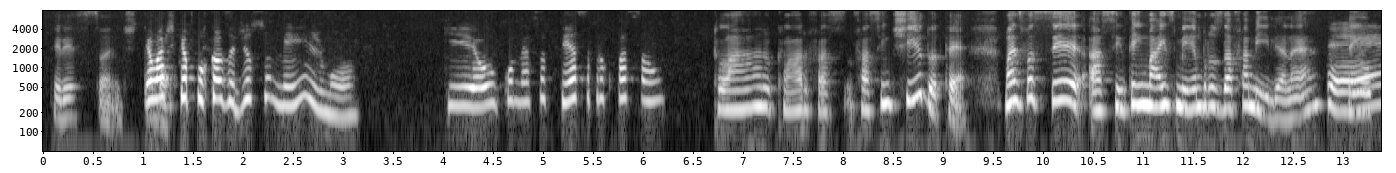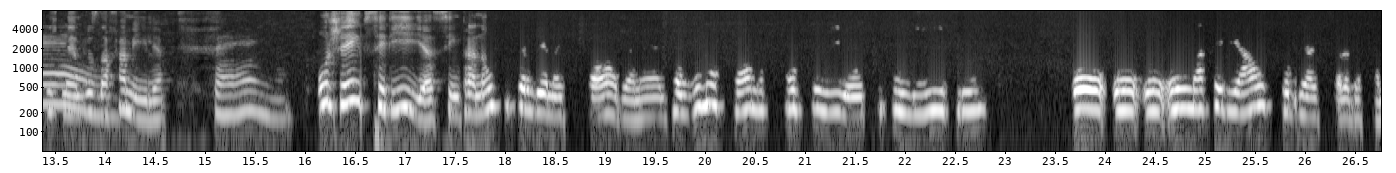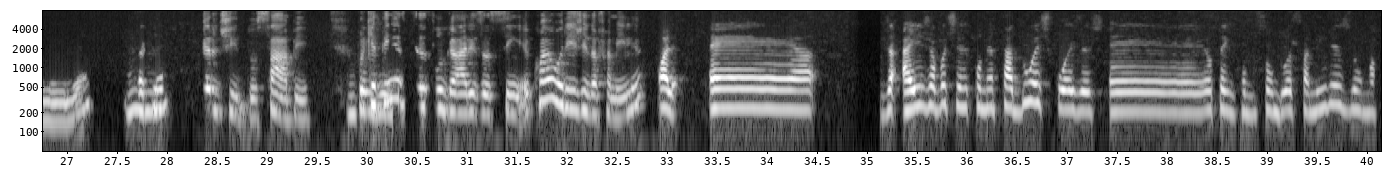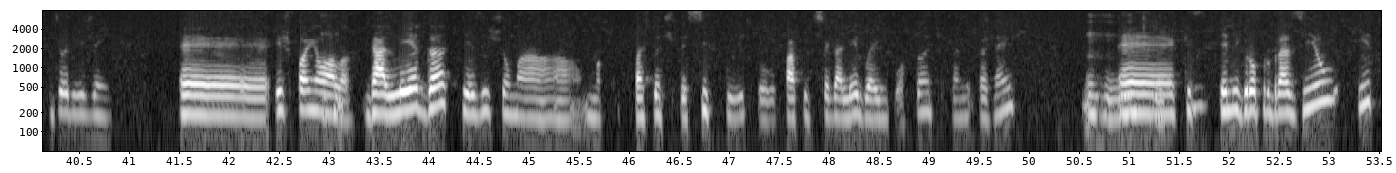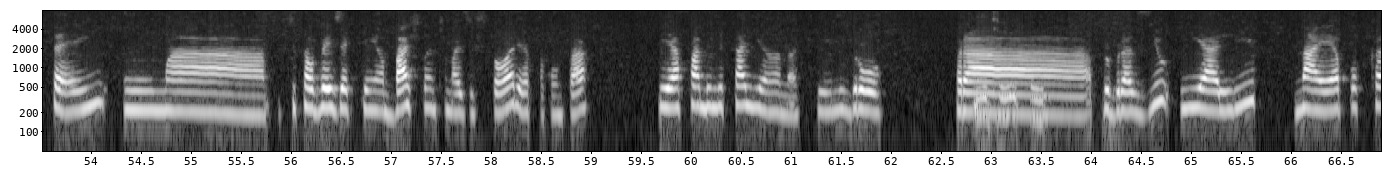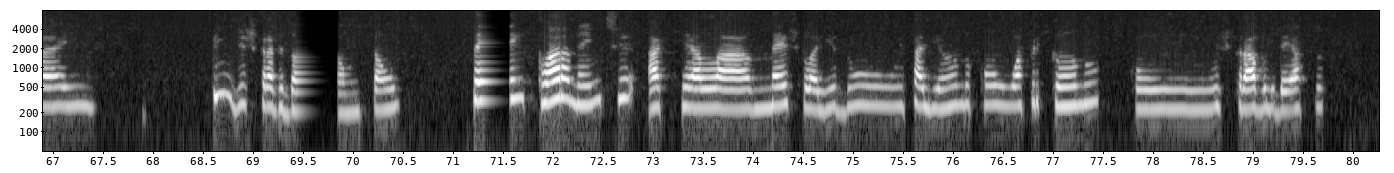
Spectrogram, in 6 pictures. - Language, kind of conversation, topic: Portuguese, advice, Como posso deixar uma marca na vida das pessoas e não ser esquecido?
- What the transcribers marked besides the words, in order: static; other background noise; tapping; distorted speech; drawn out: "eh"; unintelligible speech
